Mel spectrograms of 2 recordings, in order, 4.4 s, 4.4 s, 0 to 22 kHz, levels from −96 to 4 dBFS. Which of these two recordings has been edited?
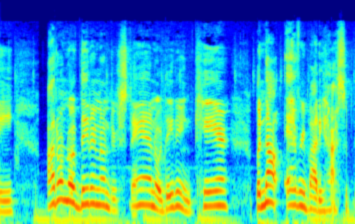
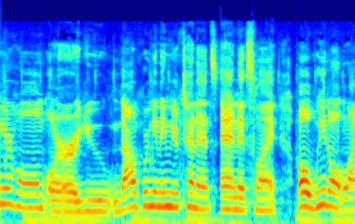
second; 1 cut; at 2.7 s

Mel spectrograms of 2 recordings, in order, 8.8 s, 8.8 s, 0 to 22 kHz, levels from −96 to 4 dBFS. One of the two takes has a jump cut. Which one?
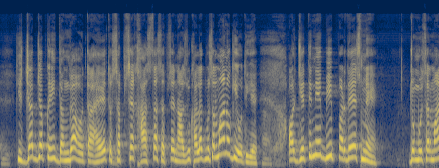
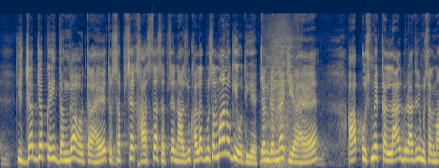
second; 1 cut; at 5.2 s

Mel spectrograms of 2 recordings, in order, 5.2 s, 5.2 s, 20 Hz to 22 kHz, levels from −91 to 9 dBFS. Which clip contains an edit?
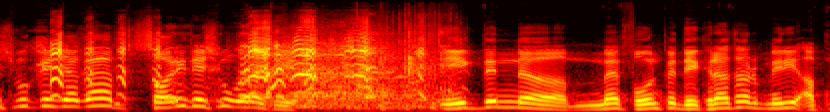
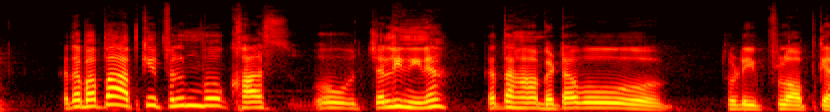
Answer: first; 1 cut; at 2.7 s

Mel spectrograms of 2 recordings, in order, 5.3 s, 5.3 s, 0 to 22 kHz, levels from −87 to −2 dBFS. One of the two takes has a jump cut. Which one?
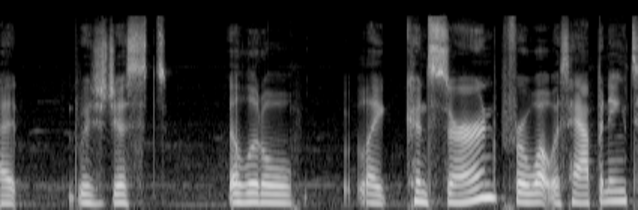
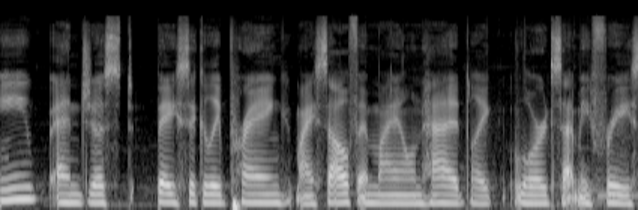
second; 1 cut; at 1.1 s

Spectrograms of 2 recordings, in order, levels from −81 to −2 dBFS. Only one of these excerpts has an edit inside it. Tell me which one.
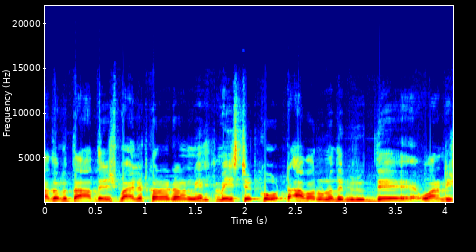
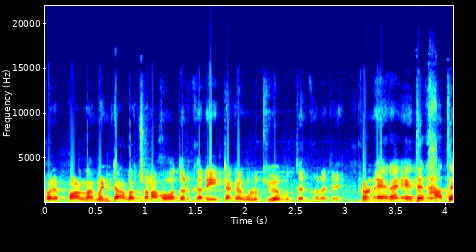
first; 1 cut; at 1.7 s

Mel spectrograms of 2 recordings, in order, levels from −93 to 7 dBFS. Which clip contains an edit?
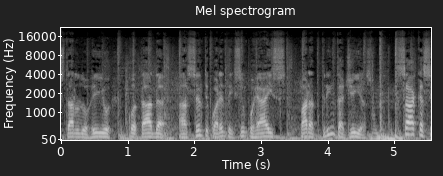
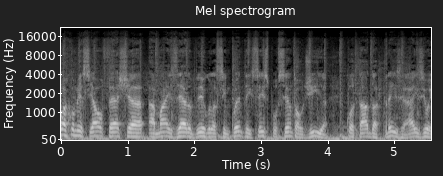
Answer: first; 1 cut; at 4.6 s

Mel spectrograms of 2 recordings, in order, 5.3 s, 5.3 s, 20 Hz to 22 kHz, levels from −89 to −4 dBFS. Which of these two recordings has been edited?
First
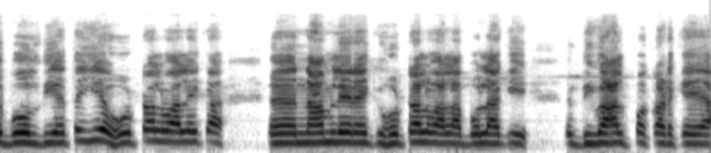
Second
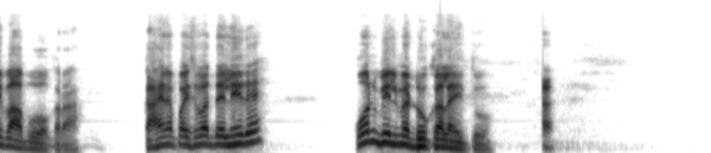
second; 1 cut; at 4.1 s

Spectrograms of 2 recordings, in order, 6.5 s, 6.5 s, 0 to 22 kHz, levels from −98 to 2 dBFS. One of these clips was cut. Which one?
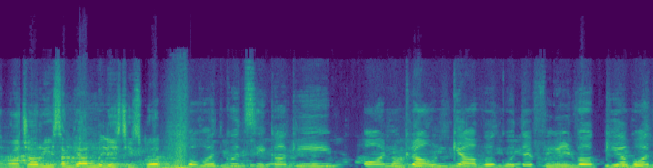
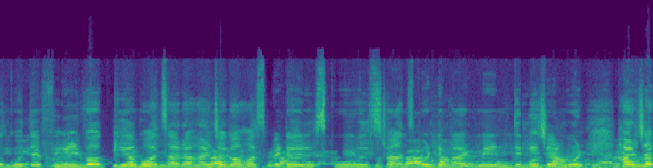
first; 1 cut; at 1.7 s

